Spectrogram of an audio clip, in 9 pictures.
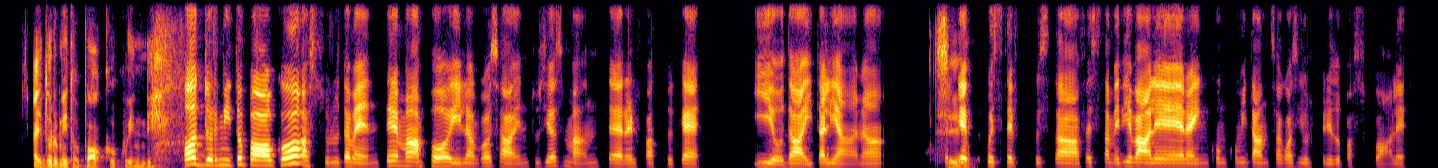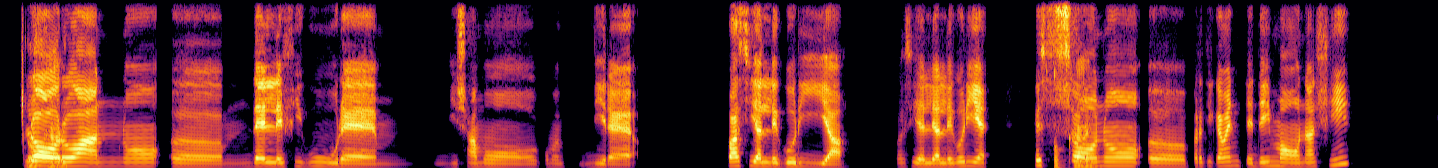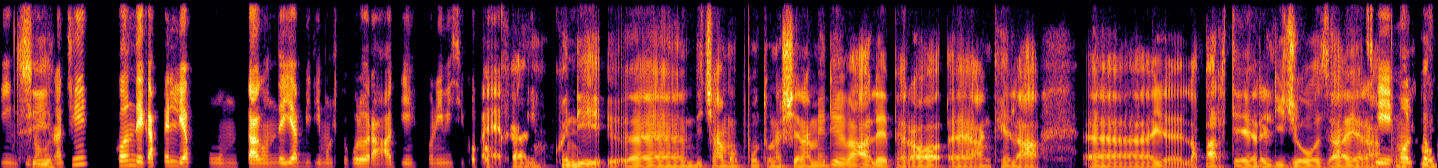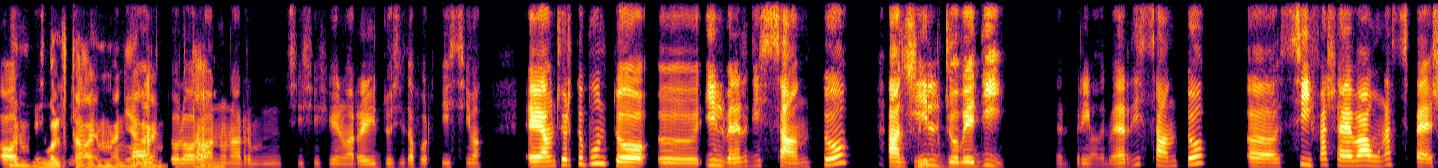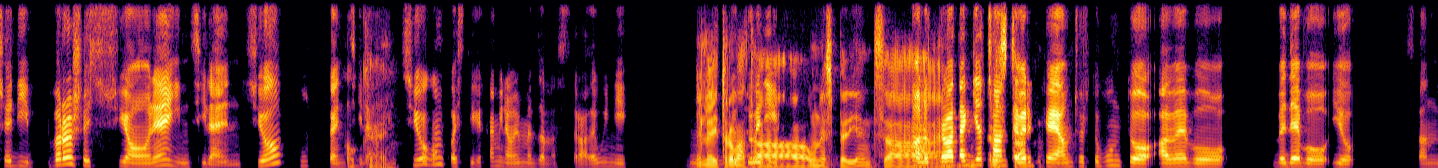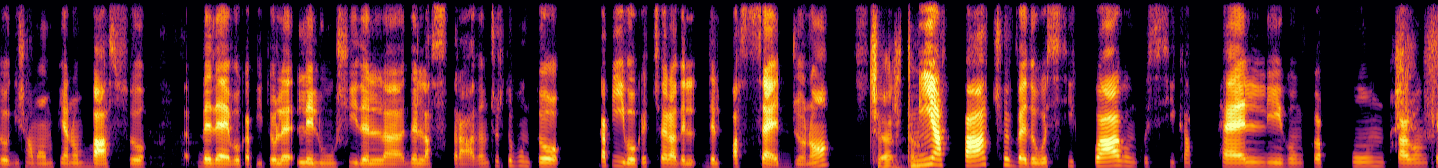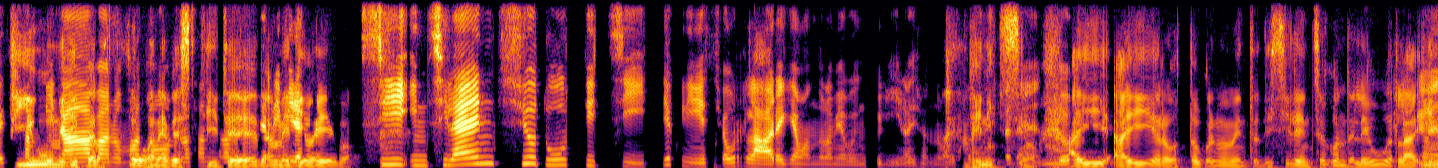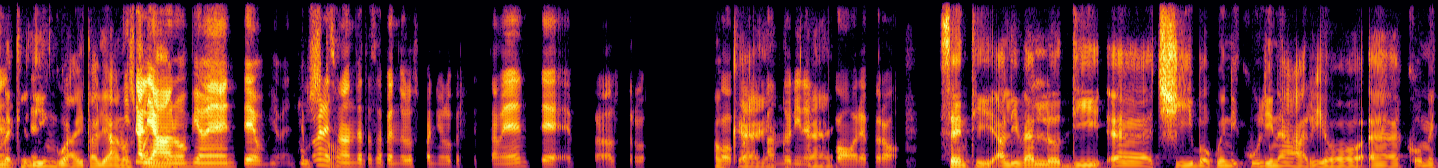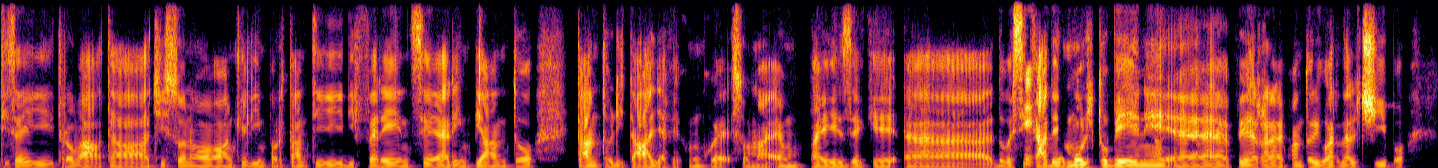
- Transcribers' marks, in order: chuckle; other background noise; laughing while speaking: "persone vestite"; chuckle; laughing while speaking: "Benissimo"
- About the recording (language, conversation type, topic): Italian, podcast, Come hai bilanciato culture diverse nella tua vita?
